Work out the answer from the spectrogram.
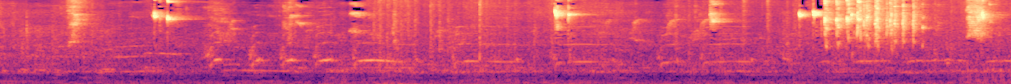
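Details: Many lovebirds in an aviary, recorded with two external microphones: scattered sharp high chirps and squeaks, a dense burst of shrill chatter near the end, and soft lower warbling notes throughout.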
